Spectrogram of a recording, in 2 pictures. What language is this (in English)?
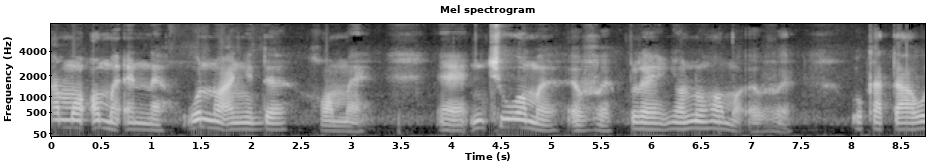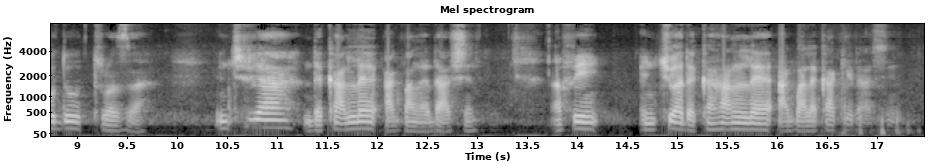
Ewe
